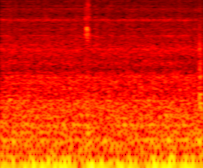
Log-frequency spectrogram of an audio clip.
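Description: Steady low machinery drone, like rooftop equipment running, with a single light tick about a second in.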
